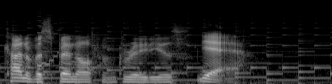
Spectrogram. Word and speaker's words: Gradius: of a spinoff of gradius yeah we're Gladius is they kind of pronounce it in Japan so this game um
